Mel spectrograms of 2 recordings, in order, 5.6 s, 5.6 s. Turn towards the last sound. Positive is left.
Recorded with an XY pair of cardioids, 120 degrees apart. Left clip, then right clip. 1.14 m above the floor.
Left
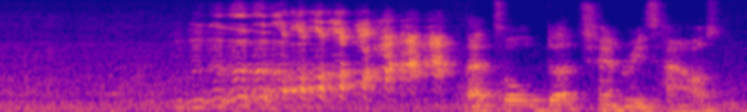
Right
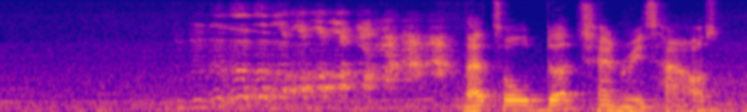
turn(degrees=-60)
